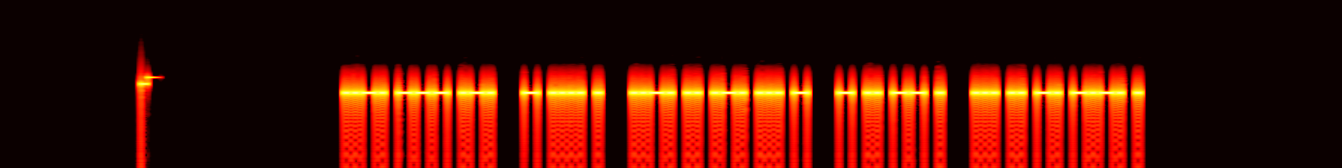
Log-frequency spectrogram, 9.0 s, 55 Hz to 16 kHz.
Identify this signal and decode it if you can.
Morse code, heard as a keyed tone, about 40 wpm, 700 Hz. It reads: FOR THE FIRST TIME SINCE
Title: Sets of 5 Words 40wpm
